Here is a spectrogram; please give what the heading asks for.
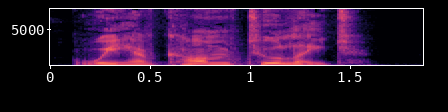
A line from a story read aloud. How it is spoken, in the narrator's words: he said sternly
